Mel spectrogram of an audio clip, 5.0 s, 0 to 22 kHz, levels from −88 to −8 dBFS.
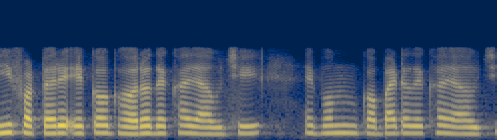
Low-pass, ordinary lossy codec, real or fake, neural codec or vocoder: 5.4 kHz; none; fake; codec, 24 kHz, 0.9 kbps, WavTokenizer, large speech release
